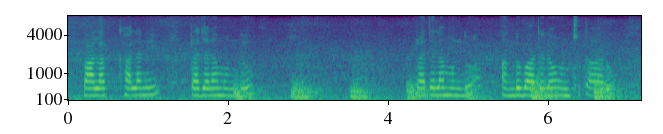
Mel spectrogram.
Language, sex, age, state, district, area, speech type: Telugu, female, 18-30, Telangana, Mahbubnagar, urban, spontaneous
